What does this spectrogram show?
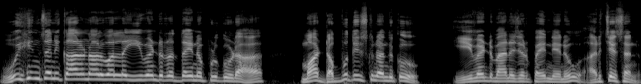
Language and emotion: Telugu, angry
